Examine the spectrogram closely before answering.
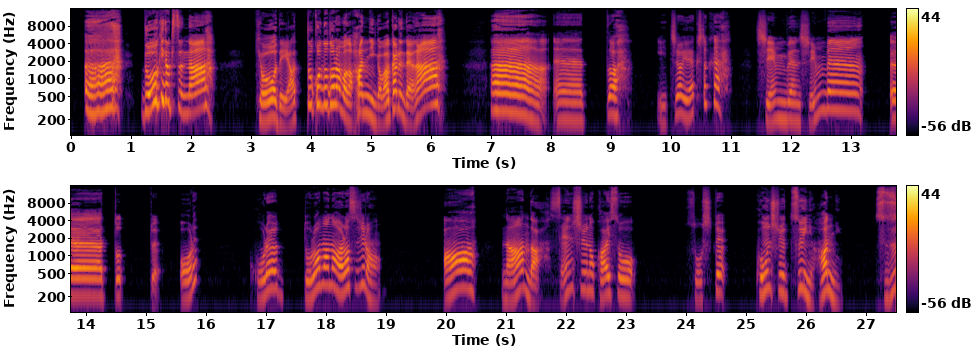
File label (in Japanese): セリフ少年高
